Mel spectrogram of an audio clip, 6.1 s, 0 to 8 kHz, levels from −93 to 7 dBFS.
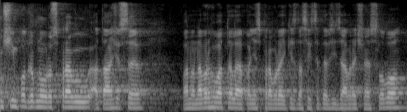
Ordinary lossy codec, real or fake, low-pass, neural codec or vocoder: AAC, 48 kbps; real; 7.2 kHz; none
